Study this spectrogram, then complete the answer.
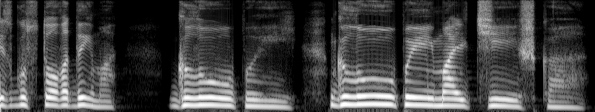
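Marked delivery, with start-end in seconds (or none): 1.7-5.9 low, slow demonic hiss. Acted. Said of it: "прошипел Аграмон".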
